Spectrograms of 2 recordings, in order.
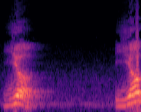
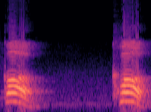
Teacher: અ સંભળાય છે ક ખ તો પાછળ અ સંભળાય છે પરંતુ તમે ય બોલો છો તો એની અંદર પાછળ અ સંભળાતો નથી એટલે કે જાણે સ્વર હોય ને એવા દેખાય છે મતલબ કે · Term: અર્ધસ્વર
